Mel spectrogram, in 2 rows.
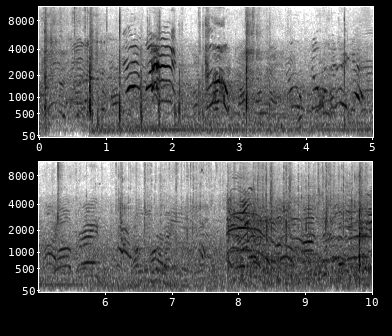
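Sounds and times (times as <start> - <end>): people shouting and chattering: 0.0 - 10.0.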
